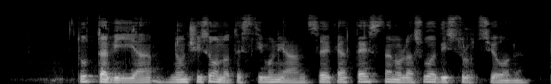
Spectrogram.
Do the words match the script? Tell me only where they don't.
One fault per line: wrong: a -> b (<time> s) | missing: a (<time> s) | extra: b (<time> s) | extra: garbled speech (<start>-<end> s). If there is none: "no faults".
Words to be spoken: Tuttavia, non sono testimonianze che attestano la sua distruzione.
extra: ci (1.9 s)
